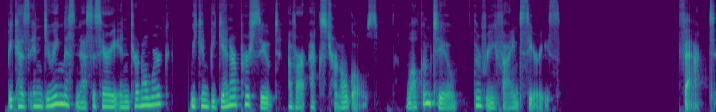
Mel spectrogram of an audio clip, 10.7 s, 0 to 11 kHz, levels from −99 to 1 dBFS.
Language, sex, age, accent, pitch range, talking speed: English, female, 30-49, American, 150-235 Hz, 125 wpm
